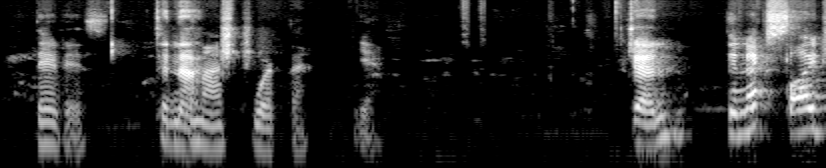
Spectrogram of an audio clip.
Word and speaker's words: Tenoch Huerta: Okay, I want to pronounce the guy's name real quick. Tenoch Huerta. There it is. Tenoch Huerta.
